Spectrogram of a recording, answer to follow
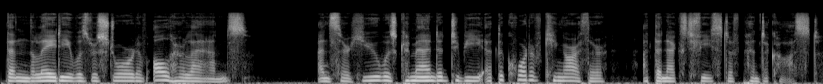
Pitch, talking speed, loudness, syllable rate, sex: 160 Hz, 205 wpm, -19 LUFS, 5.1 syllables/s, female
